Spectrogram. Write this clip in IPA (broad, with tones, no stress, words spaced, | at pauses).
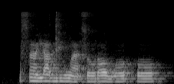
sã˦ja˦ di˦ wã˧so˦ ɾɔ˦˨wo˧ ho˧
